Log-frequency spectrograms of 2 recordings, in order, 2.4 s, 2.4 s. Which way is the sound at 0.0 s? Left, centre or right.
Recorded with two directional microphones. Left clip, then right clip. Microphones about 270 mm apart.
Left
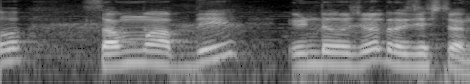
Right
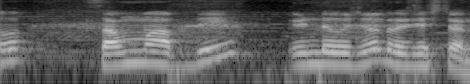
Left.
